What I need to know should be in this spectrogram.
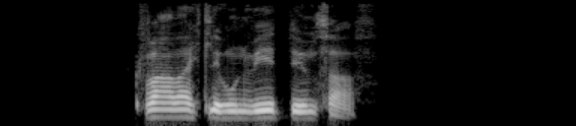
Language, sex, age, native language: Icelandic, male, 20-29, Icelandic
